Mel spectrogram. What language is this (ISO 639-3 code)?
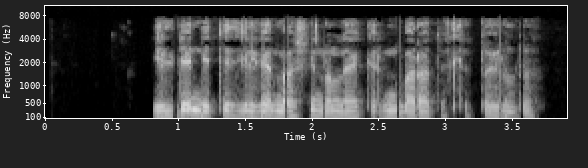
bak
